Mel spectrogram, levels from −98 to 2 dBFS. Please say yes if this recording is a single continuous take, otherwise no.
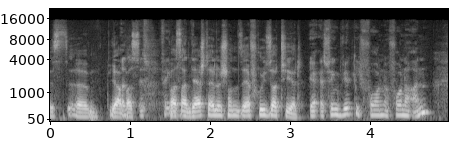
yes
